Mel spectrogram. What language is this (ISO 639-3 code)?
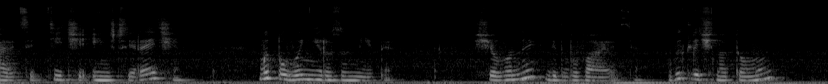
ukr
